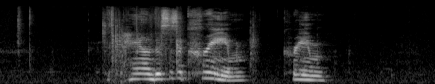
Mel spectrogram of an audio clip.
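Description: A woman speaks calmly and close to the microphone.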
